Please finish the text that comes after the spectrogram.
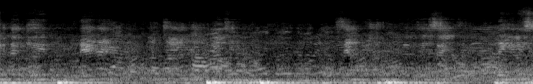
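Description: A crowd chatters and murmurs in a room during a bass sound test, with irregular low thumps rising out of the steady babble.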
